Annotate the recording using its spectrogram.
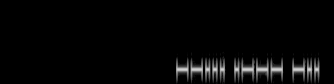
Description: Morse code, heard as a keyed tone, about 31 wpm, 700 Hz. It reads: 7JD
